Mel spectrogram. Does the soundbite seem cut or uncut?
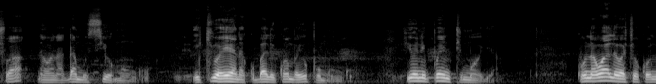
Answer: uncut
